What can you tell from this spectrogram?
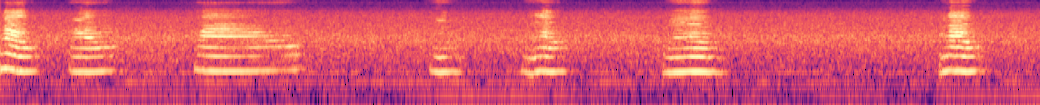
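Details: Kittens playing and feeding with a quick run of high mewing calls, some drawn out and others clipped, packed closely together over steady low room hum.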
